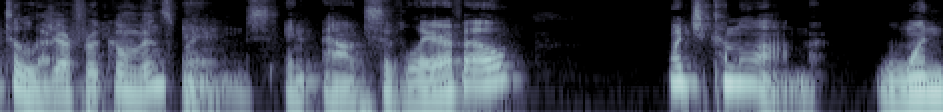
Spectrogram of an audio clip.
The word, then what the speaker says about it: Laravel: when people heard the word they called it LEL not laravel and actually some people still do today but trust me the correct pronunciation is Lar uh but yeah back then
